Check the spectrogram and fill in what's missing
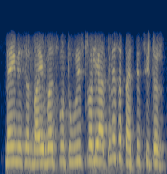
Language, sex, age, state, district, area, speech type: Hindi, female, 30-45, Rajasthan, Jodhpur, urban, conversation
